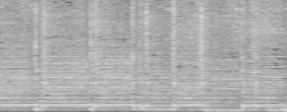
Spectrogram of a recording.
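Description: Live Indian folk dance music: hand drums beat a quick, steady rhythm under a held melody line.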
